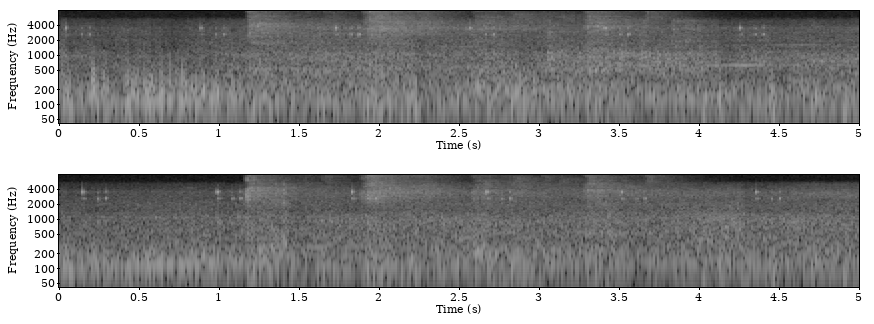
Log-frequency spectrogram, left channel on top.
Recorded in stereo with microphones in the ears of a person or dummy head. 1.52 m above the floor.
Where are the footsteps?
30° right (ahead or behind), 1.7 m; by 3.8 s 10° right (ahead or behind), 2.5 m.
